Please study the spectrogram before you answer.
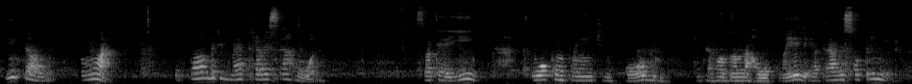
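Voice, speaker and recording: A woman's voice: medium pitch, normal speed, slight background noise. Chatty woman in an echoey room. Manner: chatty and animated, piles up rhetorical questions and exasperated sighs. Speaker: vlogger. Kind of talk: casual opinion monologue to camera. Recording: echoey room with faint ambience.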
